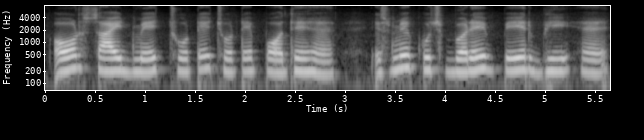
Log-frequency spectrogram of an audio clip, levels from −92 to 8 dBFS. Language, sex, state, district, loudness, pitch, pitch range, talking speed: Hindi, female, Bihar, Patna, -18 LUFS, 200 Hz, 195-215 Hz, 125 wpm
